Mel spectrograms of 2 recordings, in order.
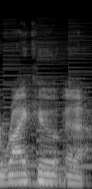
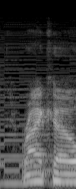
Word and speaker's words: Raikou: I wonder how long it'll take before I run into either Raikou, there I said it right, you can stop yelling at me. Raikou or Entei.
